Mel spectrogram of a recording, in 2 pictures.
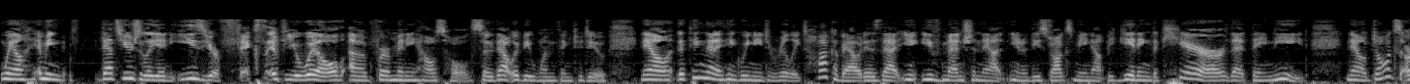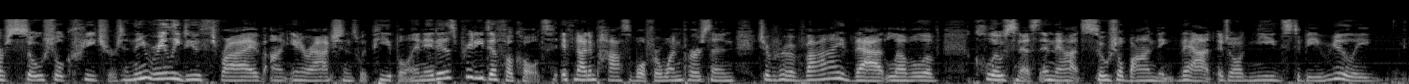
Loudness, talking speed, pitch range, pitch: -23 LUFS, 205 wpm, 180-220 Hz, 200 Hz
